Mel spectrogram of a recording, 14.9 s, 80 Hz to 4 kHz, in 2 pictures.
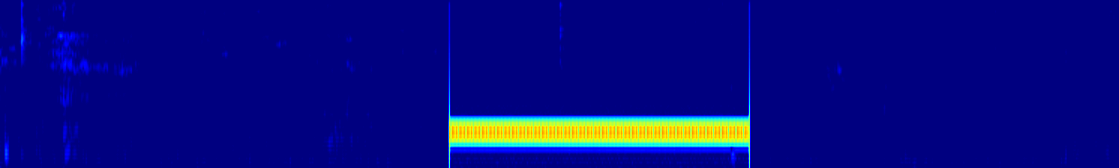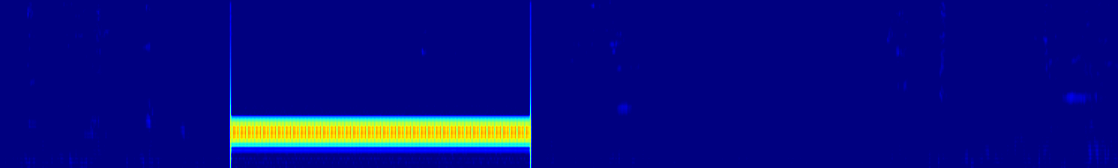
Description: Ringback tone (North America), 440 + 480 Hz.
